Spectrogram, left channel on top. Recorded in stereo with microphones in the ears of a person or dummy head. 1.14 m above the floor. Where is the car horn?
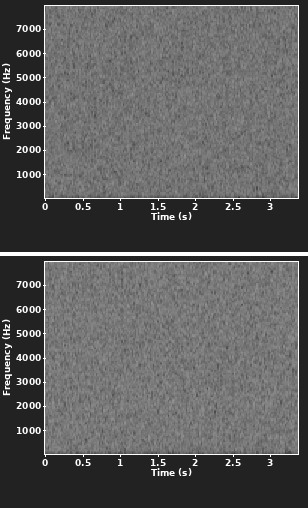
No car horn in this recording.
